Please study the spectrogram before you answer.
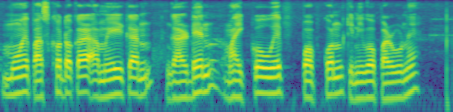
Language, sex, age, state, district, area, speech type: Assamese, male, 30-45, Assam, Dhemaji, rural, read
